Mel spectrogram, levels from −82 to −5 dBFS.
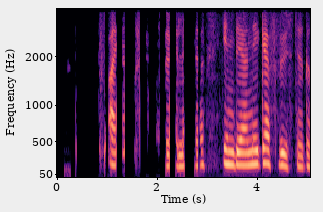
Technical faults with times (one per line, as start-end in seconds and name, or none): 0.00-2.91 speech suppressed in double talk
0.86-0.99 other side's voice leaking through
1.61-1.69 other side's voice leaking through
